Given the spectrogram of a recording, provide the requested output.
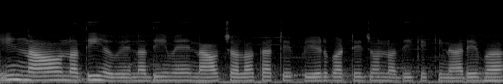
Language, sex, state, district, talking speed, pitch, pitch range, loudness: Bhojpuri, female, Uttar Pradesh, Deoria, 180 wpm, 170 Hz, 165-180 Hz, -32 LUFS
